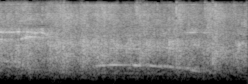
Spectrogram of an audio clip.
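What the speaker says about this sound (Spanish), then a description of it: "un aplauso a todo Barcelona, desde aquí" An audience applauds at a ceremony in Venezuela where President Maduro honours athlete Yulimar Rojas, a steady, dense wash of clapping that holds for the whole stretch, with faint voices mixed in.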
